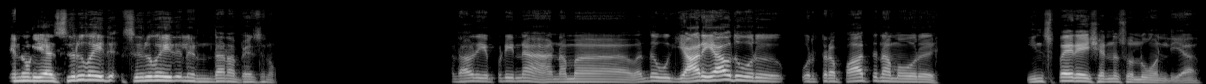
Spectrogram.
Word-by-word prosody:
என்னுடைய 165 0 +4 0.2
சிறு 185 +4 +3
வயது, 190 -2 +5 0.2
சிறு 170 +3 +2
வயதில் 175 -2 +3
இருந்து 135 -3 -7
தான் 145 -1 -3
நான் 125 -2 -8
பேசனும். 115 -3 -11 1.8
அதாவது 140 +4 -6
எப்பிடின்னா, 150 +1 -6 0.3
நம்ம 125 +1 -6 0.6
வந்து 145 +8 -7
உ - - -2 0.2
யாரையாவது 195 +6 +6
ஒரு 160 -2 -3 0.4
ஒருத்தர 140 +2 -7 0.2
பார்த்து 165 +2 -2
நம்ம 140 -3 -5
ஒரு 120 -1 -4 1.1
இன்ஸ்பைரேஷன்னு 140 -4 +1
சொல்லுவோம் 110 -4 -6
இல்லயா! 85 +3 -11
150 Hz, 115 wpm, -21 LUFS, 130-170 Hz, 1.8 s, யாரையாவது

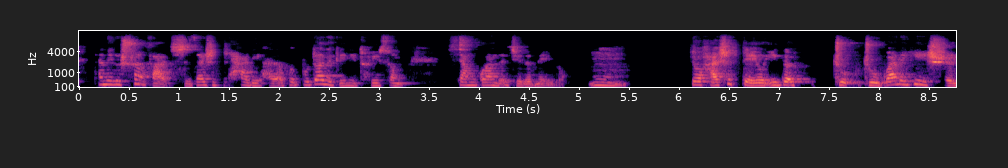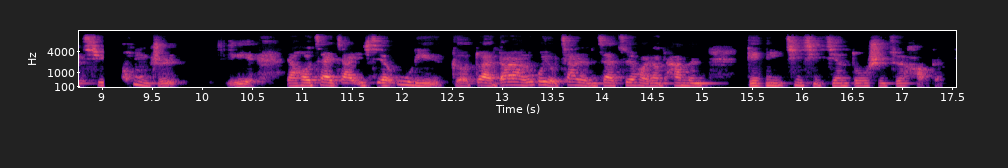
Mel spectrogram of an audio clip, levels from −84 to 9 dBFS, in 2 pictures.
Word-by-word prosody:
它 235 - -6
那 240 - -2
个 235 - -4
算 - - +4
法 - - -1
实 - - +4
在 200 - -3
是 200 -1 +3
太 200 - -3
厉 165 -1 -7
害 150 - -6
了， - - -2
会 195 - -8
不 210 0 -10
断 265 +1 +1
地 210 - -3
给 160 - -7
你 165 -1 -9
推 170 +2 -5
送 175 - -3 0.4
相 190 -2 -2
关 190 0 -3
的 - - -7
这 145 - -2
个 140 - -5
内 - - -9
容。 - - -21 0.2
嗯， 190 -2 -7 0.6
就 220 - -1
还 210 -4 +4
是 235 - +9
得 - - +3
有 175 +1 +3
一 195 +1 -2
个 200 0 +4 0.4
主 - - +4 0.2
主 185 -2 +2
观 220 +2 +4
的 245 - -2
意 230 -1 -3
识 165 -5 +9
去 160 +4 +6 0.2
控 210 -10 -7
制 370 - -2 0.3
自 - - -20
己， - - -3 0.3
然 170 -1 -2
后 180 -1 +3
再 175 0 +4
加 175 -1 0
一 175 - -4
些 175 0 +3
物 220 -4 -4
理 170 - -4
隔 - - -4
断。 - - +3
当 - - +1
然 205 -3 +2
如 200 - -2
果 220 - -4
有 - - 0
家 200 - -2
人 165 -3 -3
在， 170 +1 +1
最 185 +2 -3
好 170 -3 -3
让 165 +1 -2
他 175 +1 -2
们 170 -2 -4 0.5
给 160 +1 +1
你 175 0 -4
进 175 +3 +2
行 175 - +2
监 165 0 -2
督， 165 0 -6
是 160 - +5
最 160 0 -5
好 160 - -6
的。 - - -16
180 Hz, 270 characters per minute, -24 LUFS, 165-205 Hz, 0.6 s, 是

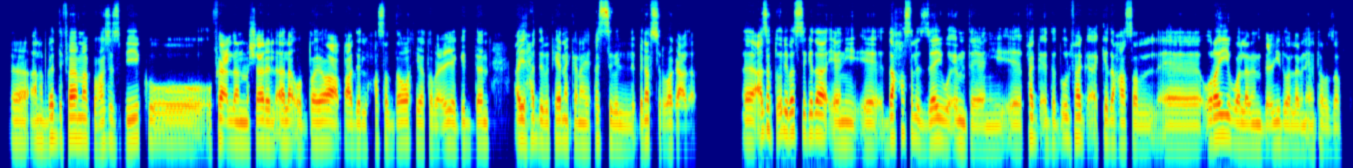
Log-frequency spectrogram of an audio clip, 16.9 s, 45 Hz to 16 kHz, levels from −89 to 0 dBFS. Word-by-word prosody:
آآ - - 0
أنا 120 - -3
بجد 135 +3 -2
فاهمك 135 -1 +4
وحاسس 115 +2 -3
بيك، 130 +2 -4
و - - -1 0.7
وفعلًا 115 0 +3
مشاعر 120 +2 +3
القلق 115 0 +3
والضياع 115 +2 +4
بعد 105 +1 +2
اللي 105 -1 -4
حصل 105 - -4
دوَّة 115 +2 +2
هي 115 - -1
طبيعية 105 +2 -2
جدًا، 115 +1 -4 0.4
أي 125 - +5
حد 125 -1 -3
مكانك 120 +2 0
كان 120 -1 -6
هيحس 115 +3 +4
بال 105 -3 -6
بنفس - - 0
الوجع - - 0
ده. - - -10 0.6
آآ 120 0 +4
عايزك 185 +6 +3
تقول - - -3
لي 160 - +1
بس 160 -1 +3
كده 150 0 +5
يعني 115 0 -2
آآ - - -5
ده 140 +5 +5
حصل 145 0 -3
إزاي 125 +2 +2
وامتى، 120 -3 -3
يعني 100 +2 -5
فجأة 135 -2 -1
أنت - - -6
بتقول 125 +4 -7
فجأة 140 +1 0
كده 120 -1 0
حصل 110 -2 -2 0.2
آآ 105 0 -1
قريّب، 140 +2 +4
والّا 110 -2 +1
من 105 0 -5
بعيد، 110 +3 -4
والّا 105 -1 -2
من 100 - -7
امتى 100 - -7
بالضبط؟ 95 -2 -8
115 Hz, 195 wpm, -23 LUFS, 105-125 Hz, 0.7 s, أي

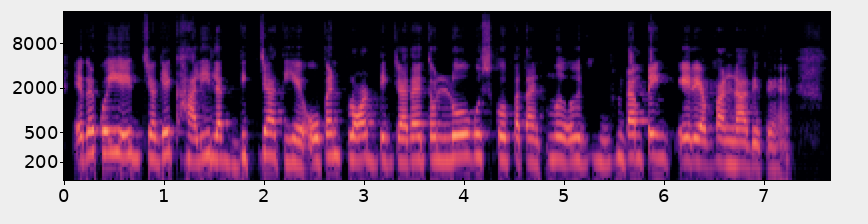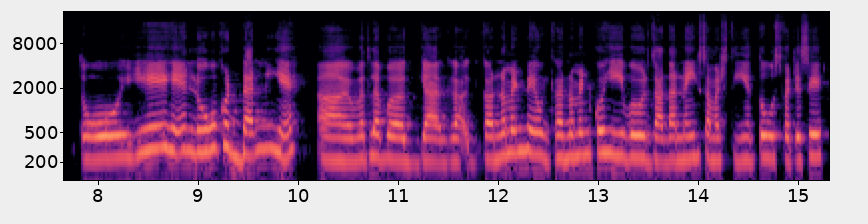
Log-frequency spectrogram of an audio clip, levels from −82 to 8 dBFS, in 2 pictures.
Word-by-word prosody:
अगर 255 +4 +4
कोई 265 0 +4
एक 240 -1 +1
जगह 240 +2 +2
खाली 225 +2 -2
लग 220 -2 -1
दिख 240 0 -6
जाती 240 -5 -1
है, 190 - +1
ओपन 245 +5 0
प्लॉट 225 0 +1
दिख 220 -1 -4
जाता 210 +1 +2
है, 220 - +2
तो 220 0 -2
लोग 230 +3 +3
उसको 235 -2 0
पता 210 -1 -1
ब 215 -1 -2 0.3
डंपिंग 235 0 0 0.2
एरिया 210 -2 +3
बना 190 -2 +1
देते 175 -2 -6
हैं। 160 - -13 0.6
तो 225 +1 +3
ये 275 +7 +2
है 275 +2 +3
लोगों 275 +3 +3
को 330 +1 +1
डर 245 -1 +2
नहीं 305 -2 -2
है 235 +4 +3 0.3
अ, 215 -1 +1
मतलब 235 +1 -1
अ, 215 -1 +3
क्या 210 0 -1
ग - - -8
गा 215 - 0 0.3
गवर्नमेंट 245 +5 +1
ने 275 - +3
गवर्नमेंट 235 +1 -1
को 265 - +3
ही 260 -2 +1
वो 230 0 +5
ज़्यादा 220 -1 -1
नहीं 220 +2 -1
समझती 215 -2 -5
हैं 215 -1 -5
तो 230 - +2
उस 225 - -6
वज़ह 220 0 -1
से 240 +2 +3
230 Hz, 205 wpm, -22 LUFS, 215-245 Hz, 0.6 s, वो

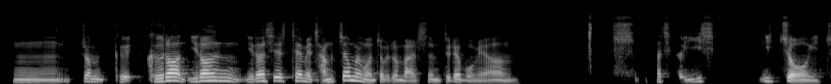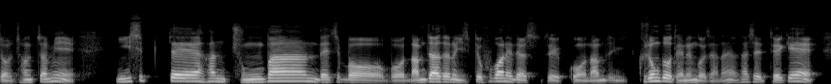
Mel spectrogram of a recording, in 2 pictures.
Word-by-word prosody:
음 105 -2 -3 0.2
좀 130 -5 -3
그 345 - -3
그런 170 +5 +5
이런 165 0 +3
이런 150 +6 +3
시스템의 160 -4 0
장점을 165 - 0
먼저 105 +2 -2
좀 105 - -4
말씀드려 115 - -4
보면 85 -2 -7 1.4
사실 - - -9
그 - - -8
20 135 +8 -8 0.4
있죠 140 -9 +1
있죠. 90 -1 -5
장점이 120 - -2 0.4
20 150 +8 -7
대 150 -2 +6
한 135 -2 -2
중반 150 +6 +4
내지 110 +2 -2
뭐 105 -5 0
뭐 90 0 -1
남자들은 120 +4 +4
20 95 +2 -10
대 115 - 0
후반이 145 -1 +2
될 110 -3 +1
수도 - - -8
있고 95 -1 -4
남자 95 +3 -4 0.3
그 - - -12
정도 155 -2 +4
되는 95 +2 -2
거잖아요. 90 +6 -7
사실 120 -1 -6
되게 145 - 0
120 Hz, 255 characters per minute, -23 LUFS, 105-150 Hz, 1.4 s, 대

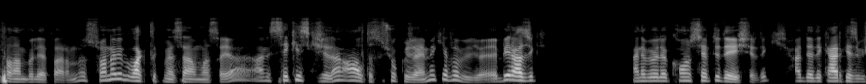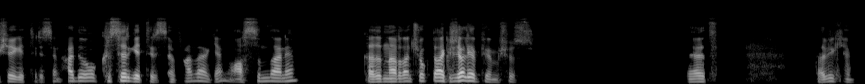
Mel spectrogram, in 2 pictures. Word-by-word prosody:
falan 125 -1 +3
böyle 120 -1 -5
yapar 100 - -4
mı?“ 100 - -11
diye 185 - -8
sonra 195 +8 0
bir 210 -7 -2
baktık 170 -3 +4
mesela 120 0 -1
masaya, 105 -3 -5
hani, 175 - -6
8 190 +2 -1
kişiden 150 +7 -2
6'sı 180 -5 0
çok 170 -3 -7
güzel 110 - -1
yemek 215 - -4
yapabiliyor. 190 - -3
E, - - -4
birazcık, 190 -4 +8 0.9
hani, 155 +2 -2
böyle, 165 0 +1
konsepti 175 0 -1
değiştirdik, 165 - +2
“Hadi“ 160 0 -4
dedik, 155 0 -2
“Herkes 155 -3 +5
bir - - -12
şey 135 +2 0
getirsin.“, 110 - -9
“Hadi, 160 +1 -1
o 160 0 -2
kısır 170 +2 +1
getirsin.“ 130 -6 -2
falan 145 +2 -6
derken 145 - -9
aslında, 150 +6 -3
hani, 150 +2 0 0.7
kadınlardan 135 +3 +2
çok 160 +3 -6
daha 165 - +8
güzel 165 +5 +5
yapıyormuşuz. 130 -9 -3 1.5
Evet, 130 +1 -4 1.0
tabii 120 +7 -5
ki. 120 -4 -15
155 Hz, 160 wpm, -26 LUFS, 130-175 Hz, 1.5 s, birazcık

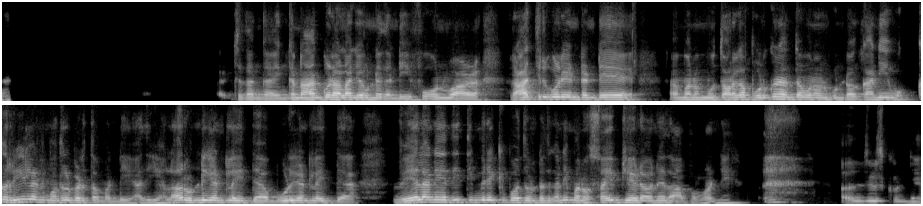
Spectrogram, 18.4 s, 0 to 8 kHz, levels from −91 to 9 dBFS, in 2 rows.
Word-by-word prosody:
ఆ! - - -11 2.2
ఖచ్చితంగా. 140 -1 -5
ఇంక 135 +3 -5
నాకు 155 +1 +5
గూడా 170 -1 +7
అలాగే 160 0 +4
ఉండేదండి. 135 -3 -2
ఈ - - -10
ఫోన్ 140 +1 -2
వాడ 135 0 +3 0.5
రాత్రి 175 +5 +3
గూడా 185 -1 +5
ఏంటంటే, 170 0 +1 0.6
ఆహ్, - - -3
మనము 155 +1 -1
త్వరగా 155 +4 +3
పడుకొనేద్దామని 170 0 +2
అని - - 0
అనుకుంటాం. 145 -1 -2
కానీ 155 +2 -1 0.2
ఒక్క 155 +5 -4
రీలని 205 0 0
మొదలుపెడతామండి. 155 -7 -2
అది 120 -1 -8
ఎలా 125 +9 0
2 170 +2 +3
గంటలయిద్దా, 160 -3 0
3 160 +3 +2
గంటలయిద్దా, 150 -4 -3 0.5
వేలనేది 190 +2 +4
తిమ్మిరెక్కిపోతు 175 -2 0
ఉంటది 155 -1 -3
గానీ, 175 +4 -2
మనం 150 -3 -1
స్వైప్ 170 +2 0
జేయడమనేది 155 -3 +1
ఆపమండి, 120 -2 -10 1.2
అది - - -9
జూసుకుంటే. 130 -4 -10
155 Hz, 125 wpm, -21 LUFS, 145-170 Hz, 2.2 s, గూడా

